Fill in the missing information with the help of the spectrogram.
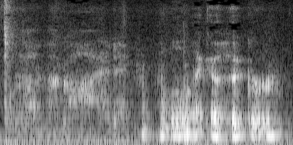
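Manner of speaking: shocked whisper. Real, not acted. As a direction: whisper in horrified disbelief. Shocked at own makeup.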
